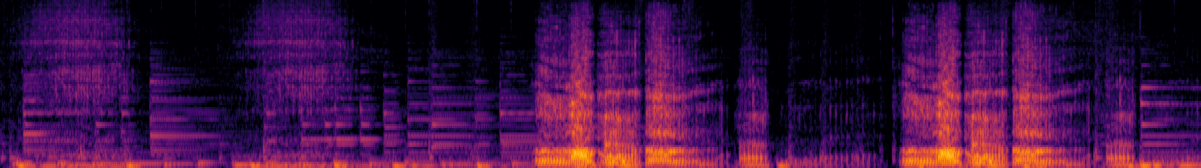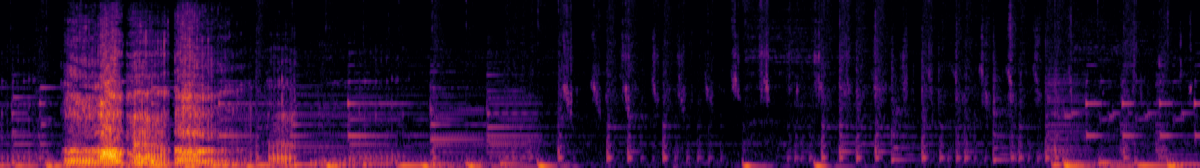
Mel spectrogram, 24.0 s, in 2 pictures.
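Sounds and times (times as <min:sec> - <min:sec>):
background music: 0:00.0 - 0:24.0
big cat roaring: 0:05.3 - 0:15.2.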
